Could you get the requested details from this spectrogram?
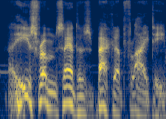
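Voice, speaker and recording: Using a raspy, put-on character voice, a man talks at a fairly slow pace and a medium pitch. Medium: audio drama. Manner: dry, deadpan.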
